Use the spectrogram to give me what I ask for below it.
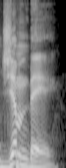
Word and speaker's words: djembe: D-J-E-M-B-E. – That's the name of the instrument? – That's a djembe. – Wrote a song about it. Want to hear it? Here it goes. – Did you know that? – No. – Okay. – The D is silent.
